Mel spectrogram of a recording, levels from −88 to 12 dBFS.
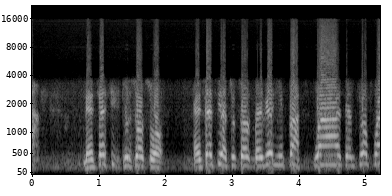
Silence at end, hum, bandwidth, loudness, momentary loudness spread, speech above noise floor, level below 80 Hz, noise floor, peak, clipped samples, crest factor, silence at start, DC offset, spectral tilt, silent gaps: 0 s; none; 16 kHz; -22 LUFS; 6 LU; 28 dB; -66 dBFS; -49 dBFS; -8 dBFS; under 0.1%; 14 dB; 0 s; under 0.1%; -4 dB/octave; none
